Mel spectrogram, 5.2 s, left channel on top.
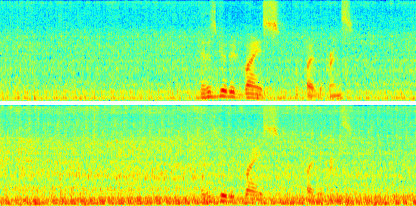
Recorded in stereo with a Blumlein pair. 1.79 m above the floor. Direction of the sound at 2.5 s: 10° left.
